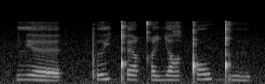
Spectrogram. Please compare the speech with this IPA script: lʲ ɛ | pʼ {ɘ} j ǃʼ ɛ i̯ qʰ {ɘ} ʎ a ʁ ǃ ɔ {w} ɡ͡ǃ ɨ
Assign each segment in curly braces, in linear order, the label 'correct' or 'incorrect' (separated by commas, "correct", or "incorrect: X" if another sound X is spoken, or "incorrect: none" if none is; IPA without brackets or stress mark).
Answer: correct, incorrect: ɛ, correct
